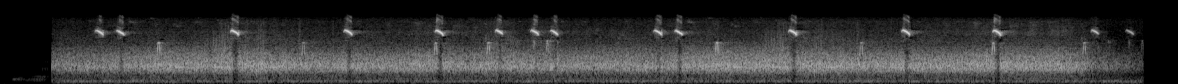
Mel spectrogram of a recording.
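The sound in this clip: Bullfinch calls from red-breasted birds in winter countryside near dachas: many short, high chirping notes repeat at irregular intervals over a steady low hiss.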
